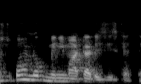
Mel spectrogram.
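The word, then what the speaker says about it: Minamata: तो भाई देखा गया, तो उसको कहा गया क्या, क्या बोलते हैं उसको, हम लोग मिनीमाटा डिजीज कहते हैं इसको, चाहे मिनीमाटा, वैसे मिनीमाता इसको वो बोलते हैं, प्रोनाउंसिएट करते हैं, तो उसको बोला गया मिनीमाटा डिजीज।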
